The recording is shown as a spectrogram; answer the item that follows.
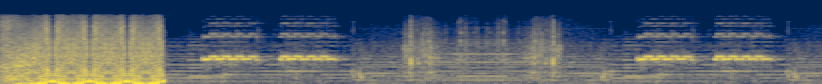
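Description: A loud, noisy passage cuts off suddenly about a second in. Then a desk telephone rings twice, each time as a pair of short rings (the British double ring), over soft background music.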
